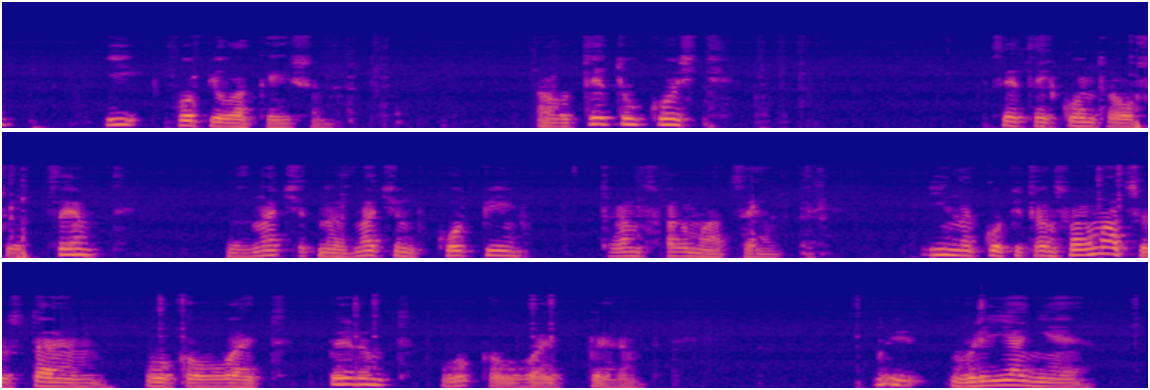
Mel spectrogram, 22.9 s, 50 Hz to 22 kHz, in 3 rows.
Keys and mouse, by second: 3.6 click, 5.0 shift+click, 7.5 ctrl+shift+c, 14.9-16.8 drag, 17.8-19.3 drag, 20.9-22.9 drag.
